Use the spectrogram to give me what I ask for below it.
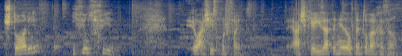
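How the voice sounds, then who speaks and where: This comedian, speaking with a European Portuguese accent, fills his interview answers with examples and quoted asides. His slightly high voice moves quickly and swings widely in pitch, with soft music playing underneath.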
